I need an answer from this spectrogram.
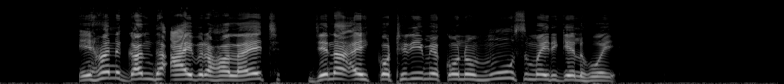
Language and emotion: Maithili, disgusted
